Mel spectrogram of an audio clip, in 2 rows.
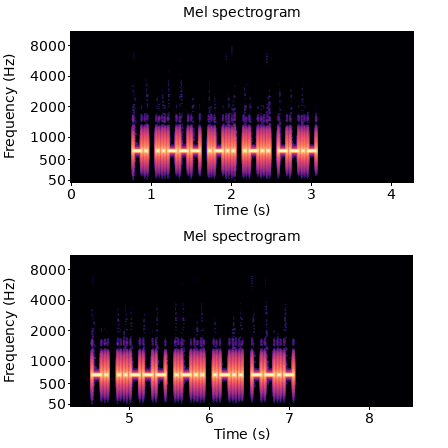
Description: Morse code, heard as a keyed tone, about 32 wpm, 700 Hz. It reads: N2LLQ N2LLQ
